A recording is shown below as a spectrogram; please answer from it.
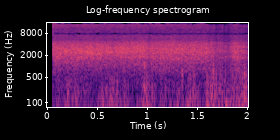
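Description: Wind buffeting the microphone: a gusty, uneven low rumble.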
